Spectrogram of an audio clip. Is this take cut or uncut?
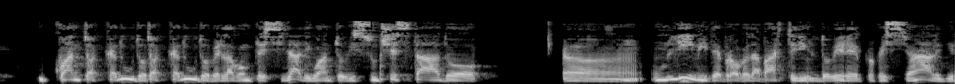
cut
